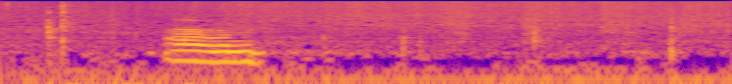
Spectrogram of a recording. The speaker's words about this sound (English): you can hear that like dry sound. So I would not turn my back on this at this point. I'm stirring and making sure that the rice doesn't get stuck.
